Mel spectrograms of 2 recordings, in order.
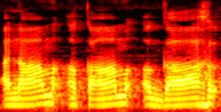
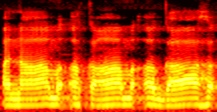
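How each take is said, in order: Both takes have the same delivery.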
